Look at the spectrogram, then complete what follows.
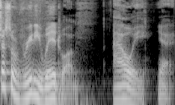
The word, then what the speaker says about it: Aoi: That one's going to be so annoying to pronounce if we come up in drafting discussions. It's just a really weird one. Aoi.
